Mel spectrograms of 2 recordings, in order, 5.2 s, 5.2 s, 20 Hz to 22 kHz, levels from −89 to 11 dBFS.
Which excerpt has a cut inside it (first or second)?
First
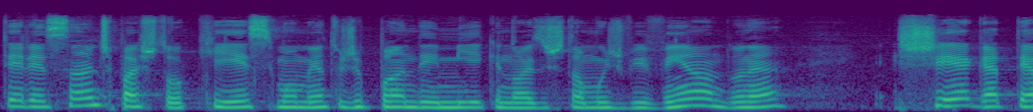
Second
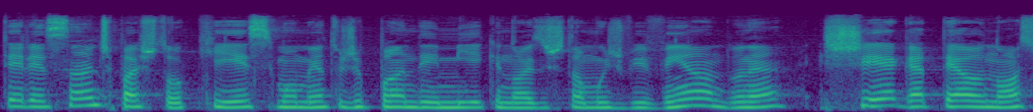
second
